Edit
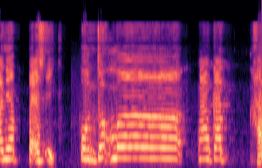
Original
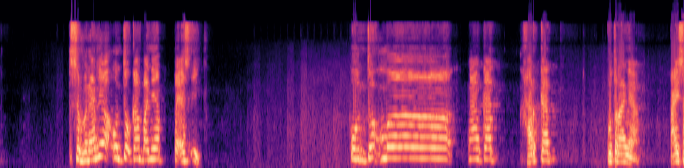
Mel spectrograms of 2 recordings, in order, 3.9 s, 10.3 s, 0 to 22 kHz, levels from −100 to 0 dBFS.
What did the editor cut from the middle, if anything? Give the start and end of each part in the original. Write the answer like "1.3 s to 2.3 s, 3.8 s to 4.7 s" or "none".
3.2 s to 5.1 s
